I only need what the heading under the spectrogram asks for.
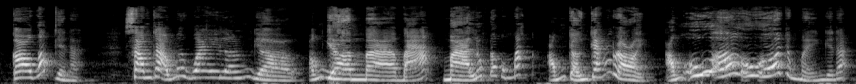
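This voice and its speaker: A woman's voice: high voice, a bit bright. A woman with a Southern Vietnamese accent telling a ghost story in a chatty way, addressing her listeners directly.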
